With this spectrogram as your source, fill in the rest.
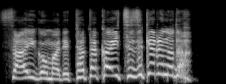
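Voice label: hit, Japanese; cookie run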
